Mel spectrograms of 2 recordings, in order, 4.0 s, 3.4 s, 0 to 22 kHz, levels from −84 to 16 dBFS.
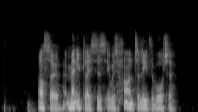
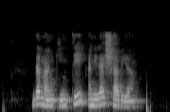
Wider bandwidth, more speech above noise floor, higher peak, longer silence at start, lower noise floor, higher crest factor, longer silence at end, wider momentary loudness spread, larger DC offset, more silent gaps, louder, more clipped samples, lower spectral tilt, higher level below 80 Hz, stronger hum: about the same, 7.4 kHz vs 7.8 kHz; second, 35 dB vs 46 dB; first, -4 dBFS vs -8 dBFS; about the same, 0.55 s vs 0.65 s; second, -58 dBFS vs -70 dBFS; about the same, 20 dB vs 16 dB; about the same, 0.45 s vs 0.45 s; about the same, 8 LU vs 10 LU; neither; neither; about the same, -24 LUFS vs -24 LUFS; neither; about the same, -7 dB/octave vs -6 dB/octave; about the same, -54 dBFS vs -58 dBFS; neither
